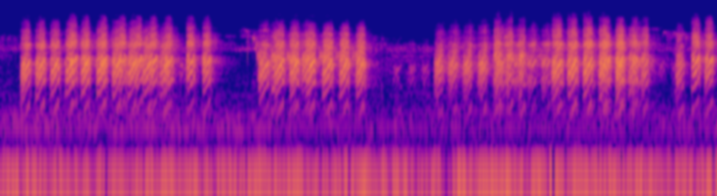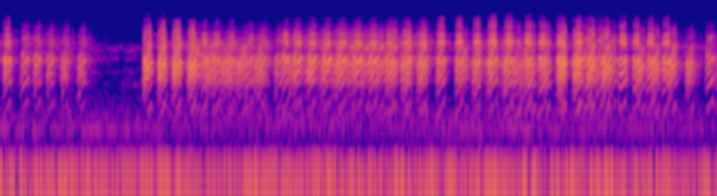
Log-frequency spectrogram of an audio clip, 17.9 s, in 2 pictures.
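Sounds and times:
bird song: 0.0s - 17.9s.

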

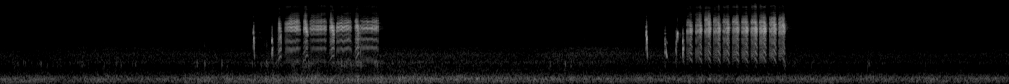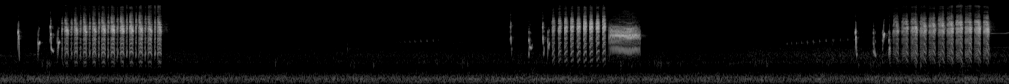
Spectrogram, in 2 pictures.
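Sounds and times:
bird song with high sharp chirped notes and dense rapid trill: 2.5s - 3.8s, 6.6s - 7.9s, 10.3s - 11.8s, 15.2s - 16.6s, 18.0s - 20.1s.

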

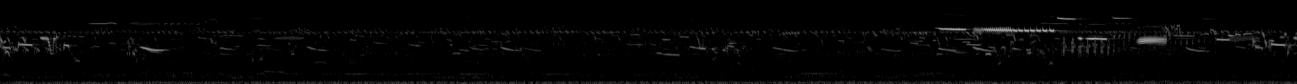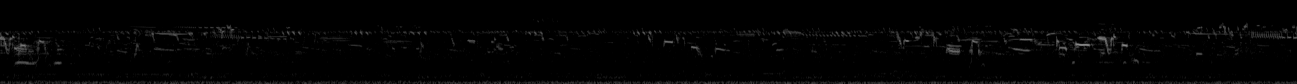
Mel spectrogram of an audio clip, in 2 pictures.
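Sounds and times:
bird singing a brief bright phrase: 0.0s - 25.9s.

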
